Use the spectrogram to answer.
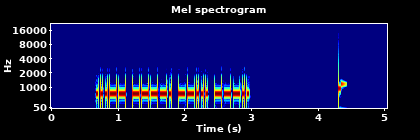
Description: Morse code, heard as a keyed tone, about 34 wpm, 700 Hz. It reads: 3978
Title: Numbers - 4-Digit 35wpm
